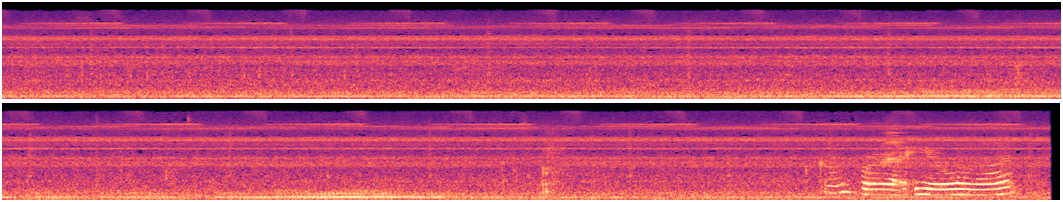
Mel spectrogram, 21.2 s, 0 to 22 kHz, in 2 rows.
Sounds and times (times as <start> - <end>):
Hiss: 0.0 - 21.1
Speech: 18.8 - 20.8.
